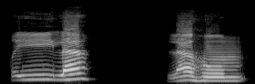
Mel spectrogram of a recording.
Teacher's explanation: قاف کو ایک الف کی مقدار کھینچ کر پڑھیں گے اور قاف کو موٹا کر کے پڑھیں گے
